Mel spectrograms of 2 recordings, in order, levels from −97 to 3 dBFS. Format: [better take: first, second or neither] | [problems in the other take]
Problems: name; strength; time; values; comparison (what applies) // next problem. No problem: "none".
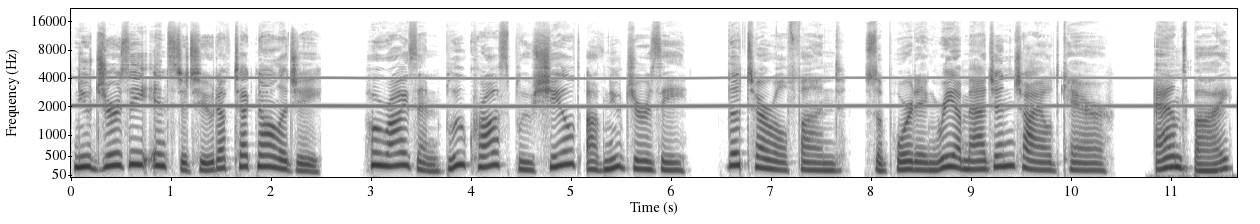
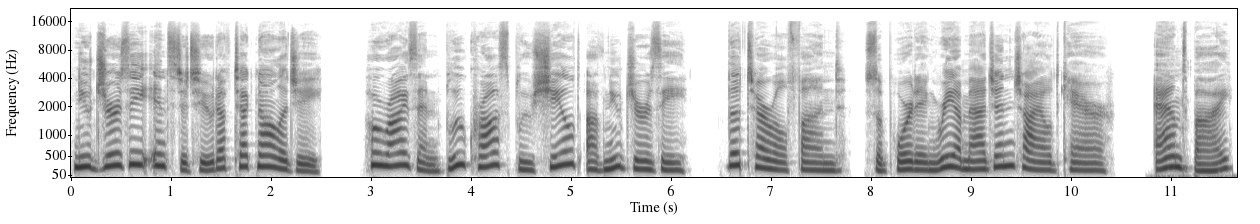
second | high-pitched whine; noticeable; throughout; 2 kHz, 15 dB below the speech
